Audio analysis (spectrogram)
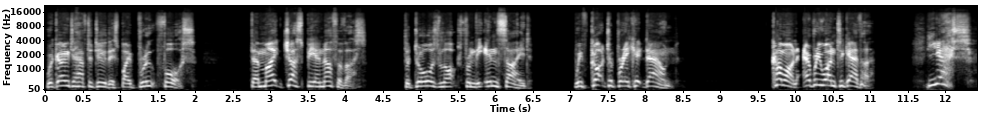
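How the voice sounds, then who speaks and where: An actor playing a young templar knight in a video game, suave, wry and brooding, with a theatrical, articulate delivery. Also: male voice, high voice, lively intonation, measured pace, long pauses, fairly bright tone, dry recording, clean studio sound. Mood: alarmed, urgent. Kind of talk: video game voice acting, dramatic scripted dialogue.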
